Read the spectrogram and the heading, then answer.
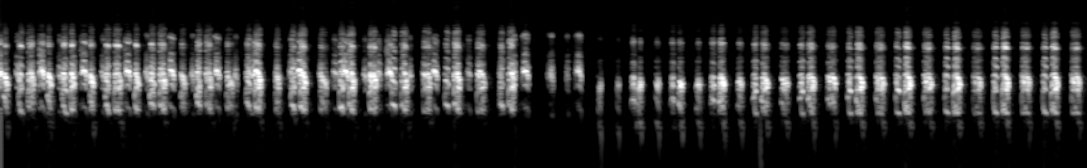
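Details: Chukar partridge, locally called chakor or desi chakor, giving a rapid run of harsh clucking chuk notes, about two per second, dense for five seconds, a brief pause, then resuming in a steady series.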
